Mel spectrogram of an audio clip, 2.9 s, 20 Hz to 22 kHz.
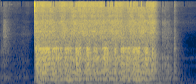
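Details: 1960 Ford Starliner with 360 FE Tri-Power engine: two seconds of fast, even starter whirring with steady compression pulses that never catch. The owner is unsure of spark and plans to check firing order and points. Cranks, no start.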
